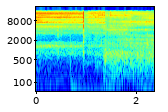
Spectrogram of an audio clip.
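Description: Butane gas torch on a screw-on canister: gas hissing from the nozzle, a single click about a second in, then the flame lights and burns with a fuller rushing sound.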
